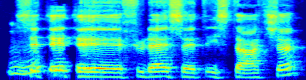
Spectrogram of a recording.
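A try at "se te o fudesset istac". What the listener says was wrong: Dica o fudesset, o, non u.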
